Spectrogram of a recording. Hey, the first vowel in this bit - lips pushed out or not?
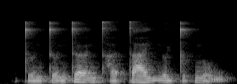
yes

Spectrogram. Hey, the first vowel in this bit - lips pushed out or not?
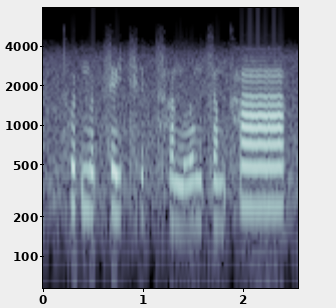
yes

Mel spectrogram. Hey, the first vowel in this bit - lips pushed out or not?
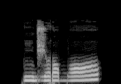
yes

